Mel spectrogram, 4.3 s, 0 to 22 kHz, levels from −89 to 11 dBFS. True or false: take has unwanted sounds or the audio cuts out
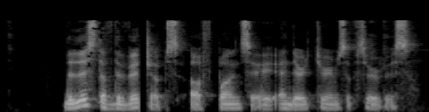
true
